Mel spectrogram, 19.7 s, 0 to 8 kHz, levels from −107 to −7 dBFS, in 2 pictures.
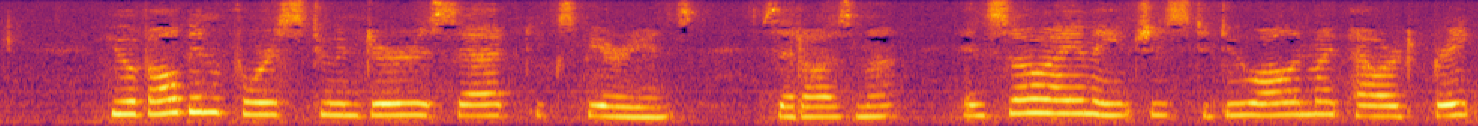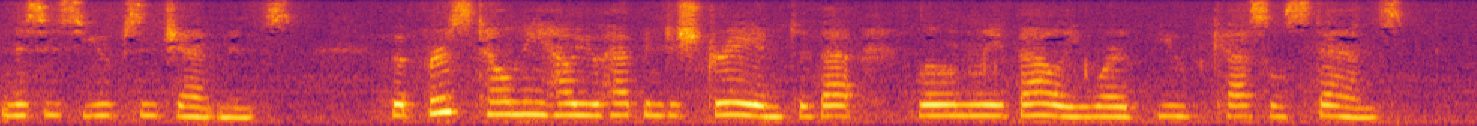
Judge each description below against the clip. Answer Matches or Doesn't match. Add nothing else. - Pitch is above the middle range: Matches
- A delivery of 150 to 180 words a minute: Doesn't match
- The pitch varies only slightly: Matches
